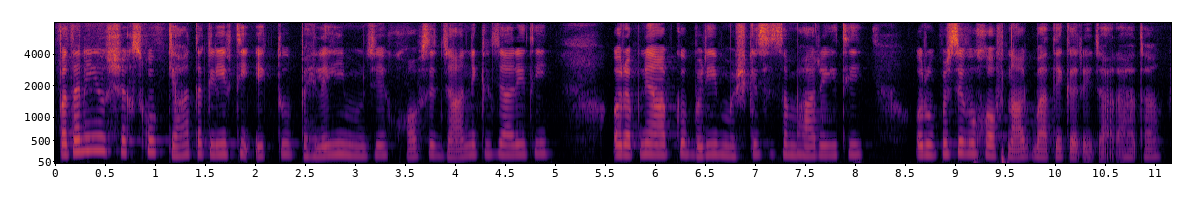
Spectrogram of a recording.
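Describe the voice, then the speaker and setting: A woman's voice: medium pitch, a little mellow. A woman narrating a story in the first person, earnest and anxious.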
